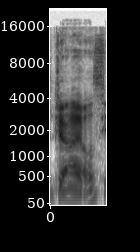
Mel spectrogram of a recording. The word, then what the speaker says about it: Giles: Giles is helping her, and am I saying his name right? I think I always like say it's Giles, right? – It is Giles, yes. – Giles, excellent, thank you.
